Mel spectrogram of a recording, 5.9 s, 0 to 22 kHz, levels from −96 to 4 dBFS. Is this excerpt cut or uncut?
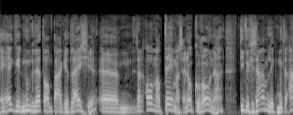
cut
